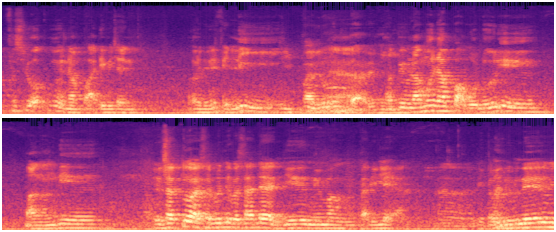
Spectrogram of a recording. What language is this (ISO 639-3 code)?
msa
